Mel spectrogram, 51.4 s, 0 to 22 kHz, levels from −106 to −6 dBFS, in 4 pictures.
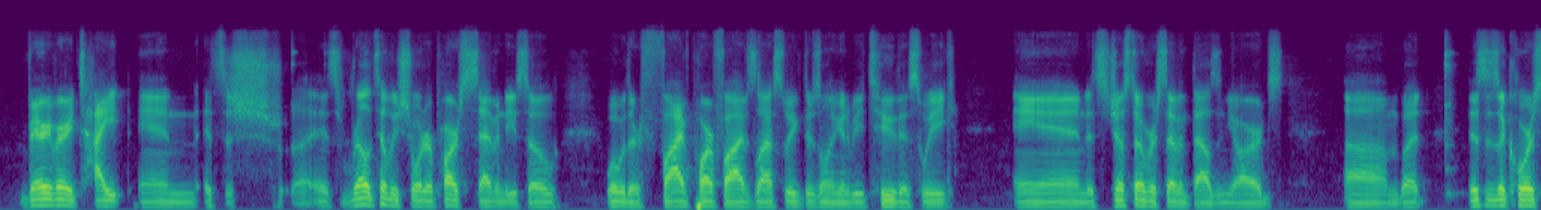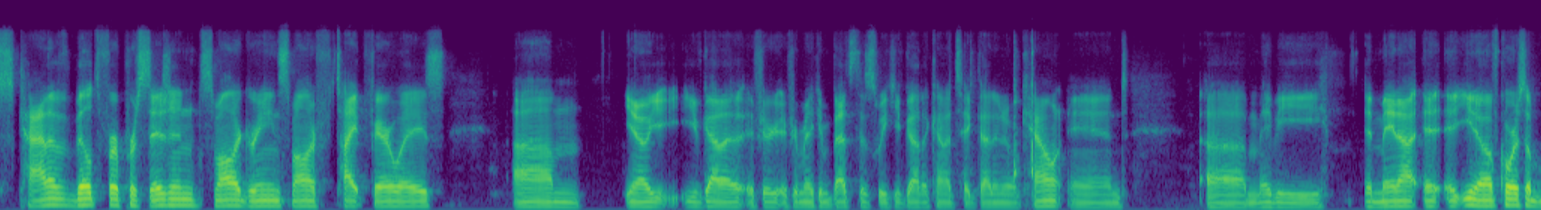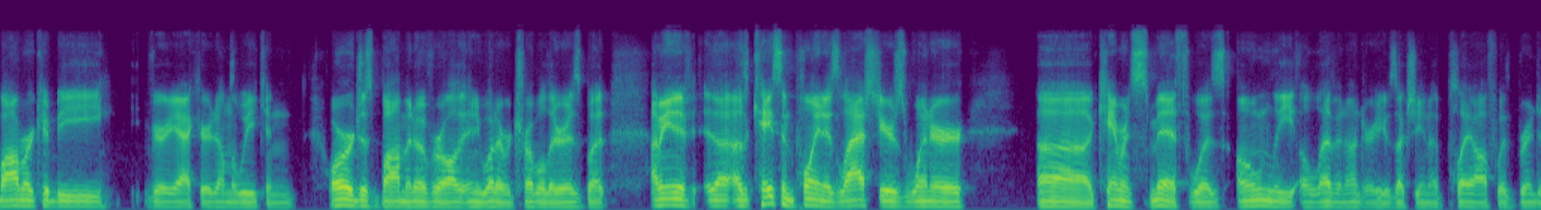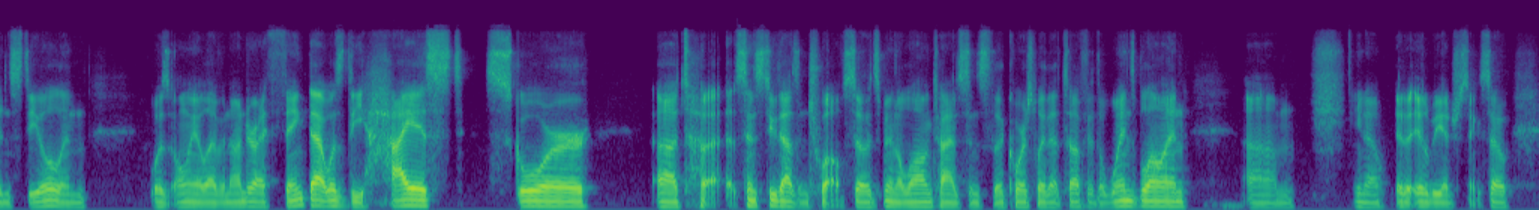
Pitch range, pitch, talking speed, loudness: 80-95 Hz, 85 Hz, 210 wpm, -29 LUFS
